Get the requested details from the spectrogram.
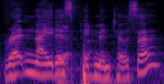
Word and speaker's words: retinitis pigmentosa: Retinitis pigmentosa.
